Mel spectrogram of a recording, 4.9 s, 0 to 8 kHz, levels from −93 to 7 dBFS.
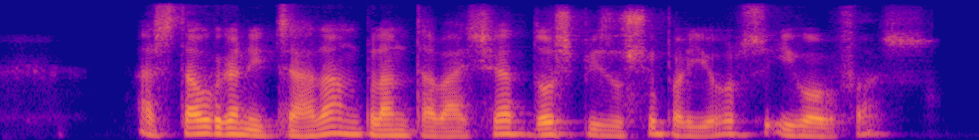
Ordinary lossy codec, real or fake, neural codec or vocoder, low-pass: AAC, 48 kbps; fake; codec, 16 kHz, 0.9 kbps, LongCat-Audio-Codec; 7.2 kHz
